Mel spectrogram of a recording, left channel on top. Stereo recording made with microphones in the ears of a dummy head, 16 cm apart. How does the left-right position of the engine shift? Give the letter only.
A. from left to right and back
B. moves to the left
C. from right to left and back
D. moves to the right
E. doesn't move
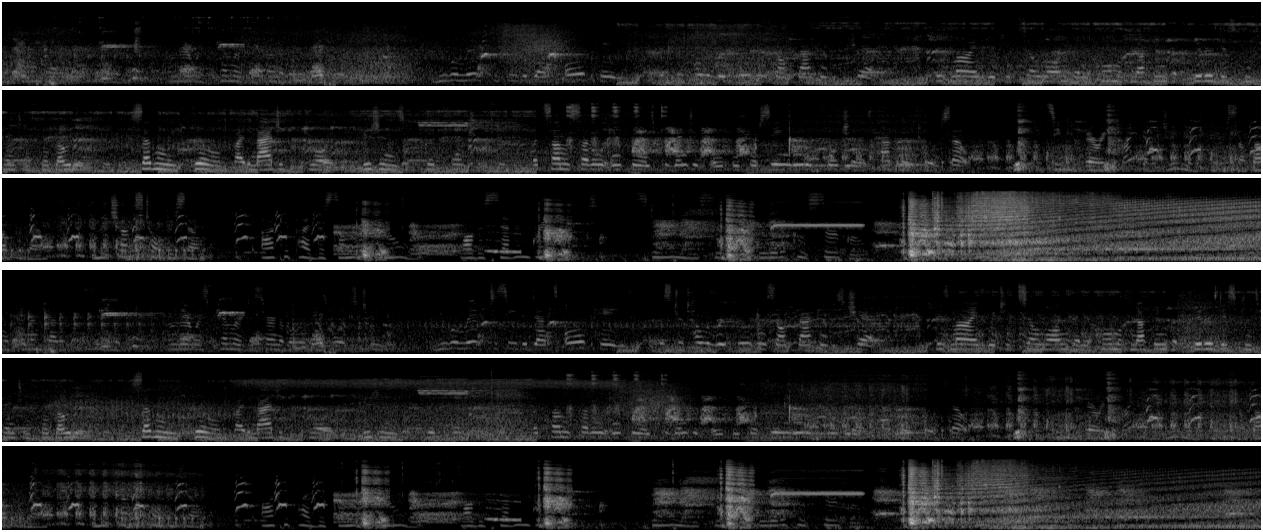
B.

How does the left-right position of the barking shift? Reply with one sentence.
In this clip you hear the barking go from the left side to the right.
